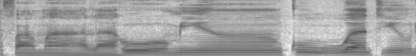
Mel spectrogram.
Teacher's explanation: nun mati bertemu huruf qof yaitu huruf ikhfa maka dia dibaca samar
